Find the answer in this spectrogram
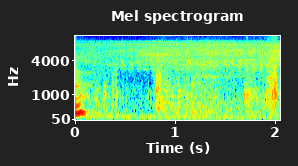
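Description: A steady, faint chorus of insects from the surrounding summer grass and field, a continuous high-pitched trilling with no clear start or stop.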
